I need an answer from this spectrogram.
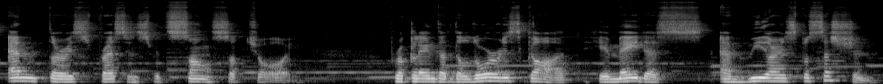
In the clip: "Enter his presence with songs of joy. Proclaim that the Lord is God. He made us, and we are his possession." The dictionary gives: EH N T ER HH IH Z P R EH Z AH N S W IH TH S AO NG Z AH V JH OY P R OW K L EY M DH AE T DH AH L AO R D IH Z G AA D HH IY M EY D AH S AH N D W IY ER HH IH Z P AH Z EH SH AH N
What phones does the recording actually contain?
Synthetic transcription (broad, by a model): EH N T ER HH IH S P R EH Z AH N S W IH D S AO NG S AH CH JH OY P R OW K L EY M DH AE T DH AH L AO R D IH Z G AA D HH IY M EY D AH S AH N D W IY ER HH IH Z P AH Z EH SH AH N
